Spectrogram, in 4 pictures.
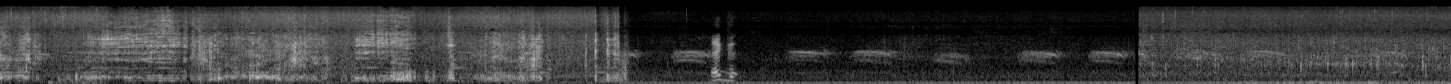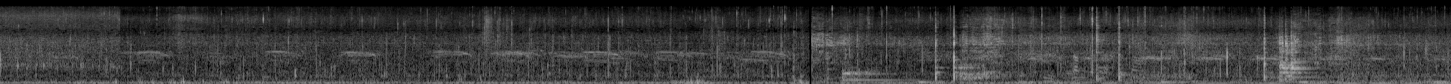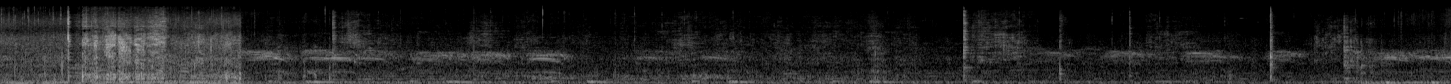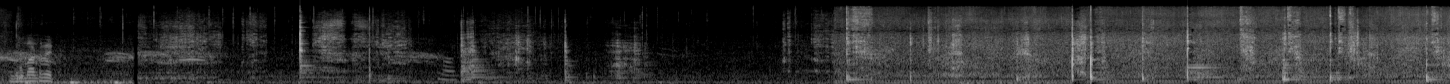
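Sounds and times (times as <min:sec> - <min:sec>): metal spatula scraping pan: 0:00.0 - 0:06.4, 0:21.6 - 0:43.8, 0:44.8 - 0:50.1, 0:51.4 - 0:58.0
eggs frying in hot oil: 0:00.0 - 0:07.1, 0:07.9 - 0:58.0.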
